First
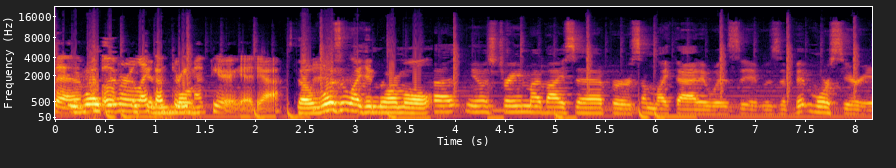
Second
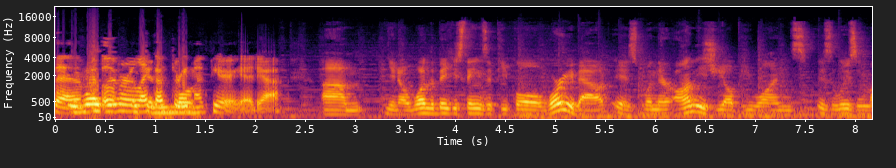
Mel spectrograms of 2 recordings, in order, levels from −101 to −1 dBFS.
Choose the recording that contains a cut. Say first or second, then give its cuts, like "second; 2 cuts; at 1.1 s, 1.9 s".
second; 1 cut; at 2.3 s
